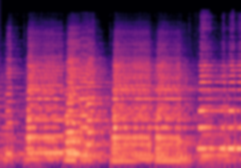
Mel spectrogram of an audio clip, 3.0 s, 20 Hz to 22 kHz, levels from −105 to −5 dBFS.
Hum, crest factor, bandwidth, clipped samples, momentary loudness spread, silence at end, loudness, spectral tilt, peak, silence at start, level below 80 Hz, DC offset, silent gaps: none; 18 dB; 15 kHz; under 0.1%; 5 LU; 0 s; -25 LUFS; -4 dB/octave; -8 dBFS; 0 s; -64 dBFS; under 0.1%; none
